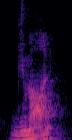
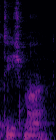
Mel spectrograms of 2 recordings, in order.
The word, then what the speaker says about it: Djimon: Djimon? Is that how you say it? I thought it was Djimon.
